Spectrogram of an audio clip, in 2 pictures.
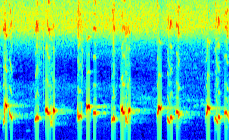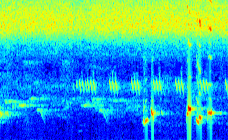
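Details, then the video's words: Yellow-vented bulbul singing, meant to get stalled birds calling back: rapid bubbling two-note phrases repeated about twice a second for three seconds, a pause with faint high chips, then a few more liquid notes; steady high background hiss. "Burung trucuk macet bunyi dan mandek pasti nyaut dengar suara burung trucuk ini"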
